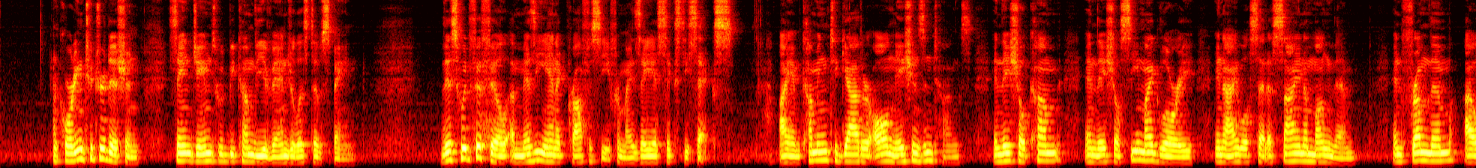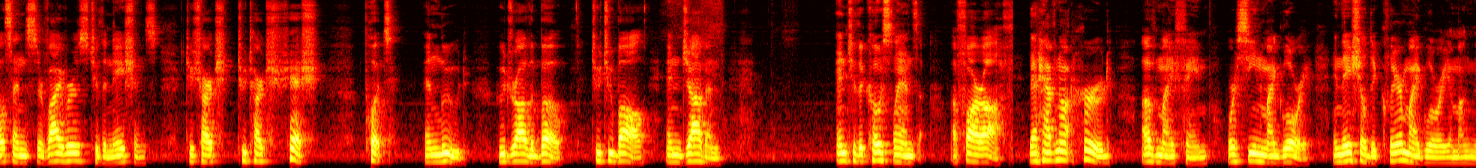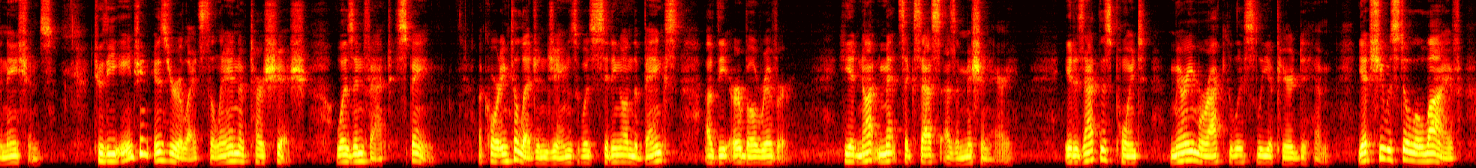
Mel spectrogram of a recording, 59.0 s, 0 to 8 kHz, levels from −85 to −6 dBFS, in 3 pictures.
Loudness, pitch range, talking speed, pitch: -22 LUFS, 110-135 Hz, 150 wpm, 120 Hz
